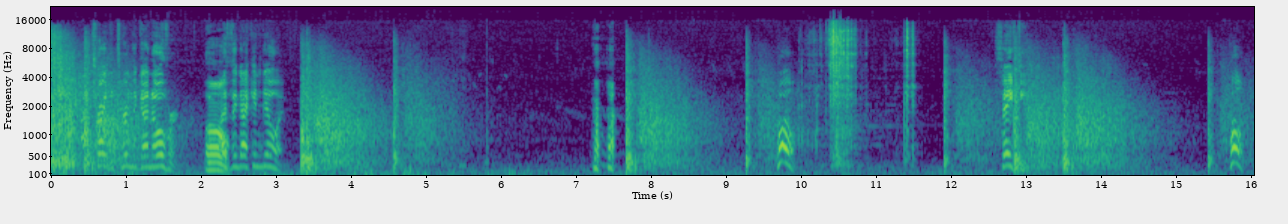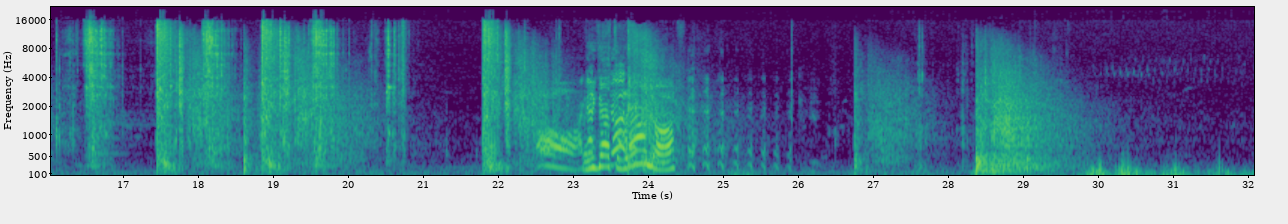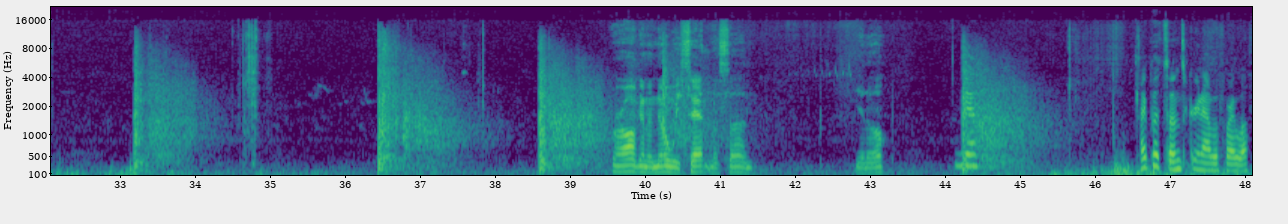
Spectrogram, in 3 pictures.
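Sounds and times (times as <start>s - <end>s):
shotgun shots with echo: 0.0s - 1.2s, 3.3s - 5.3s, 7.6s - 9.9s, 11.9s - 14.8s, 15.4s - 16.8s, 17.4s - 20.3s, 21.8s - 22.8s, 26.7s - 29.8s, 33.2s - 34.2s, 36.4s - 37.6s, 38.6s - 41.0s, 44.2s - 45.4s.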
